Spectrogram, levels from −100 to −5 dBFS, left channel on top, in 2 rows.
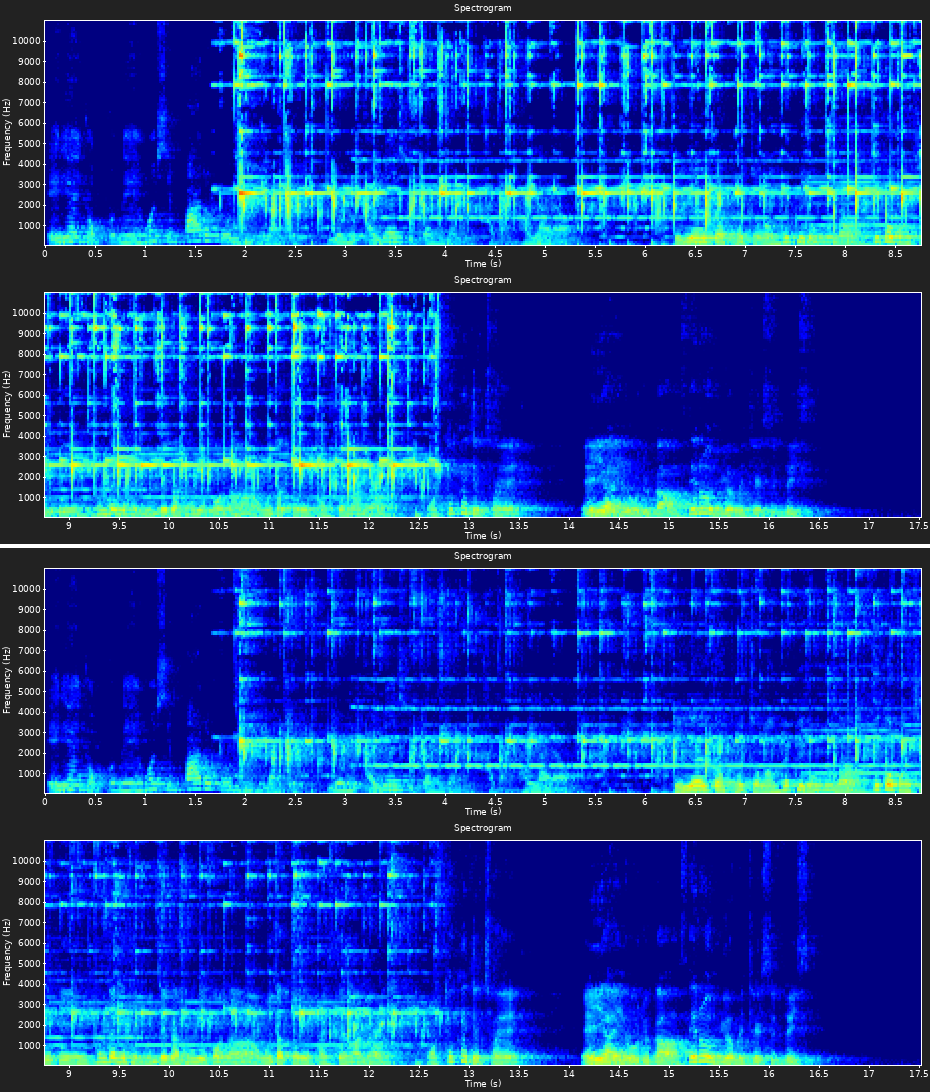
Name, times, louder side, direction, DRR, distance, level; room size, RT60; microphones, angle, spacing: voice 1, 0.0-2.5 2.8-5.3, equal, ahead, 1 dB, 0.9 m, -59 dB
sound 1, 1.7-12.7, left 13 dB, 85° left, 0.4 m, -42 dB
Wind instrument woodwind instrument, 3.0-9.8, right 4 dB, 85° right, 1.2 m, -63 dB
voice 2, 6.3-12.2 12.6-13.5 14.1-16.4, right 3 dB, 65° right, 5 dB, 0.6 m, -47 dB
Bowed string instrument, 7.6-12.6, right 1 dB, 20° right, 1.6 m, -67 dB
13.0 x 7.6 x 5.2 m, 1.2 s
head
